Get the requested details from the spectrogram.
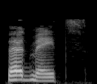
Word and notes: bedmates: British English

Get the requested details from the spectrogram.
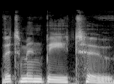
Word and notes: vitamin b2: British English

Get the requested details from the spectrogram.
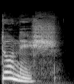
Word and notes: donnish: British English

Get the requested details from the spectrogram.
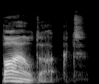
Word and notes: bile duct: British English

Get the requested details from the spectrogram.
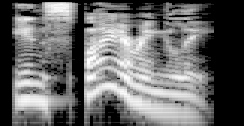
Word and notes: inspiringly: British English

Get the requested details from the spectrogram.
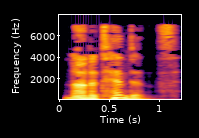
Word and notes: nonattendance: British English

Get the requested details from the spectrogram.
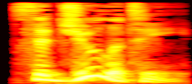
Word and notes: sedulity: British English

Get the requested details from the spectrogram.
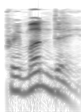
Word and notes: premundane: British English

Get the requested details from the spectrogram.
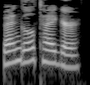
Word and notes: Bengal tiger: British English

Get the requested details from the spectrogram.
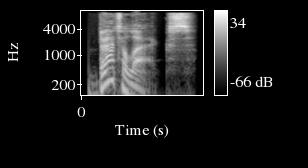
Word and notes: battle-ax: British English

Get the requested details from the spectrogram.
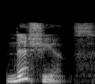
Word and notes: nescience: British English

